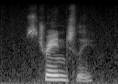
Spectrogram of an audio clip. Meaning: 1. In a strange or coincidental manner 2. Surprisingly, wonderfully
- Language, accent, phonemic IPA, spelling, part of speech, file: English, US, /ˈstɹeɪnd͡ʒli/, strangely, adverb, En-us-strangely.ogg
